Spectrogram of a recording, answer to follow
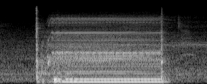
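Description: Quarter-horsepower three-phase electric motor, run on 240 V single phase with a run capacitor across two phases, switched on with a click and humming steadily for just over a second before it is cut off with another click.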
